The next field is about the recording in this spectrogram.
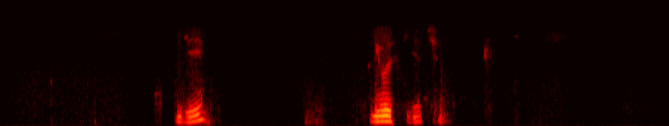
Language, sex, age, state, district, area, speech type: Urdu, male, 18-30, Delhi, North East Delhi, urban, conversation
